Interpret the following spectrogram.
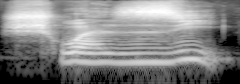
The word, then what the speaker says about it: choisit: Il choisit. Okay, don't pronounce the T.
